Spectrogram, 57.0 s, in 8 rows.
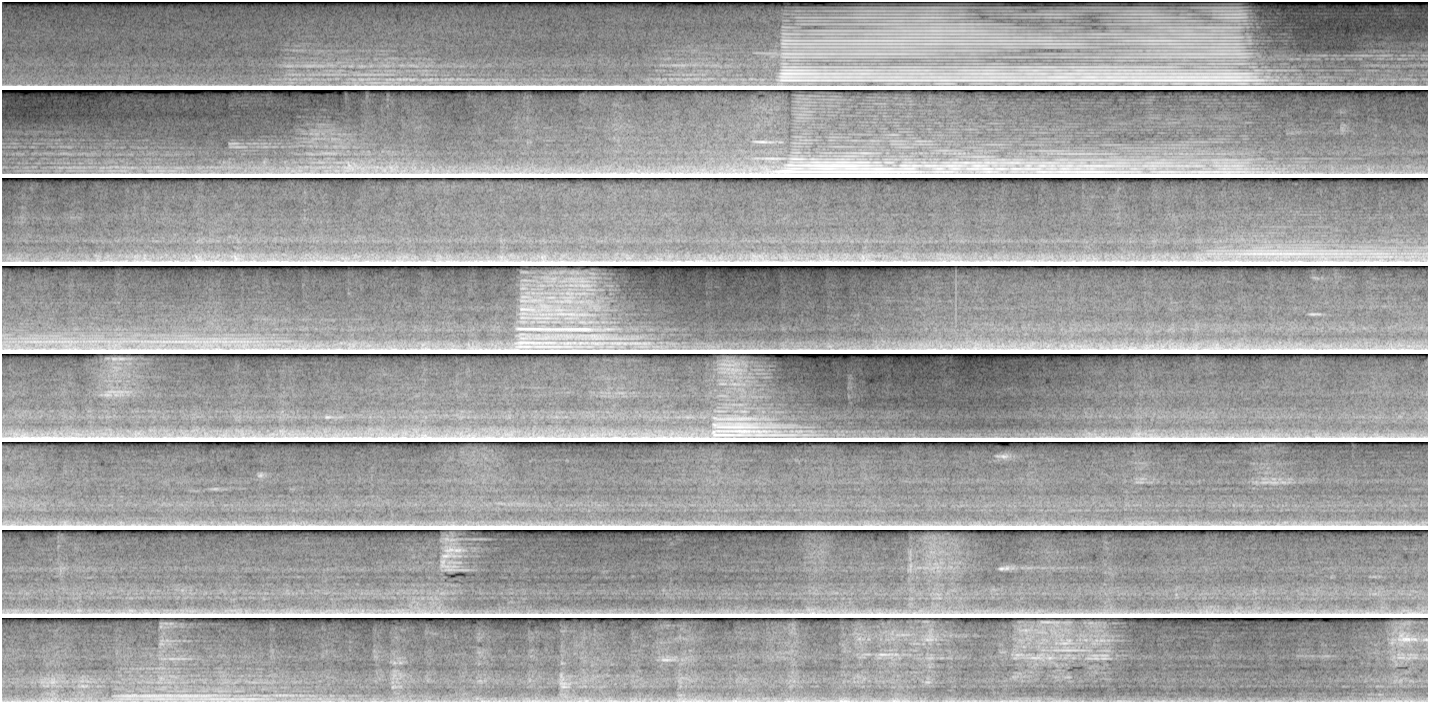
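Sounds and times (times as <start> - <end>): train coaches rumbling: 0.0 - 57.0
locomotive horn blasts: 1.4 - 9.1, 10.9 - 13.8, 20.3 - 23.0, 24.0 - 24.9, 32.0 - 32.9, 50.4 - 51.8
wheels clacking over rail joints: 8.2 - 57.0.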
